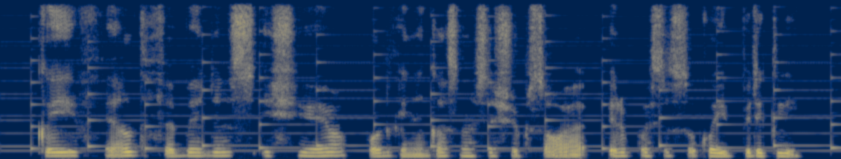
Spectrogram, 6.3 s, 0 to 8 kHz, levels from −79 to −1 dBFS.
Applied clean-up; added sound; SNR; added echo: none; Ringtone; 17 dB; none.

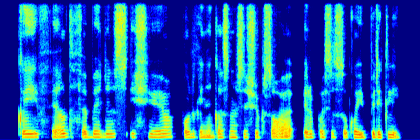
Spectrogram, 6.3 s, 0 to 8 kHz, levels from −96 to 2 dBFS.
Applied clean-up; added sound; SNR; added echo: none; none; none; none.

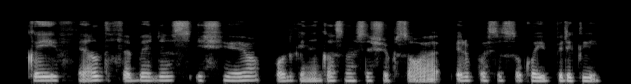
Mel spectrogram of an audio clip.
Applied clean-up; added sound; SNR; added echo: neural mask model Resemble Enhance denoiser.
